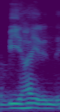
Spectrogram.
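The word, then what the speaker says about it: Михаил: 이 소설의 내용은 미하일이라고 하는 한 천사, 미카엘인데 이제 러시아 발음으로 미하일인데, 미하일이라고 하는 이 천사가 하나님의 명령을 받아서 한 영혼을 하늘로 데리고 와야 돼.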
